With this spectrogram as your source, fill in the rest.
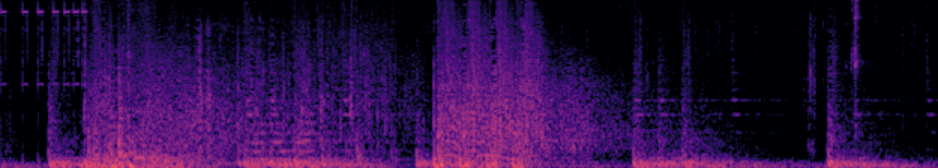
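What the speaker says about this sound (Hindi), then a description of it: "ये लगी मशीन गन चला रहा है बंदा" Machine gun fire in the game Uncharted: Drake's Fortune, loud sustained bursts with brief gaps, followed by more rattling volleys through the clip.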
